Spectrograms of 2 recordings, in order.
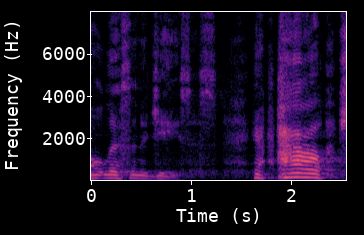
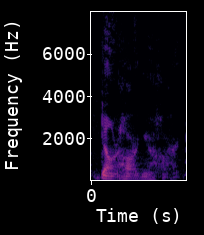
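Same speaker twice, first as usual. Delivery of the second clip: whispered, much softer; whispered plea; 7 semitones lower, 9 dB quieter than usual. Real, not acted. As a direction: breathe it close like a plea. The soft take sinks to a whisper.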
